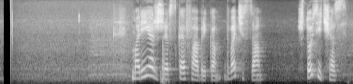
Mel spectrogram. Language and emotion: Russian, neutral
